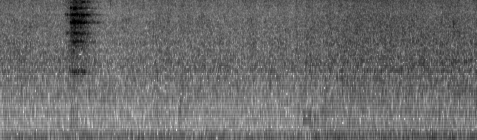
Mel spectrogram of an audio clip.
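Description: Chicken pieces sizzling steadily in a hot wok over garlic and onion, with one brief sharp clink less than a second in.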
